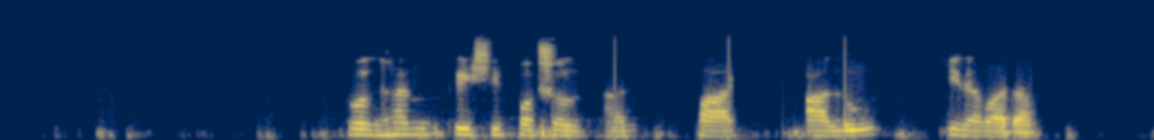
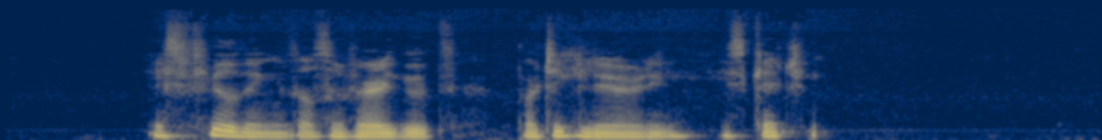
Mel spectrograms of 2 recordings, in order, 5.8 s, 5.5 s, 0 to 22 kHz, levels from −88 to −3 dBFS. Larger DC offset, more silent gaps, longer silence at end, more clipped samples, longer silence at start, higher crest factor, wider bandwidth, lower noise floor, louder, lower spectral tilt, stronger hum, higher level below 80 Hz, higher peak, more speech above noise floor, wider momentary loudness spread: neither; neither; second, 0.6 s vs 1.45 s; neither; first, 1.75 s vs 0.75 s; about the same, 18 dB vs 16 dB; second, 7.2 kHz vs 16 kHz; second, -48 dBFS vs -70 dBFS; first, -18 LUFS vs -28 LUFS; about the same, -6.5 dB/octave vs -7 dB/octave; neither; about the same, -56 dBFS vs -60 dBFS; first, -2 dBFS vs -12 dBFS; second, 30 dB vs 43 dB; about the same, 11 LU vs 12 LU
